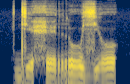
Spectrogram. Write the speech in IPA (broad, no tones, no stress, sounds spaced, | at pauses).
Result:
dʲ e h e r u zʲ o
